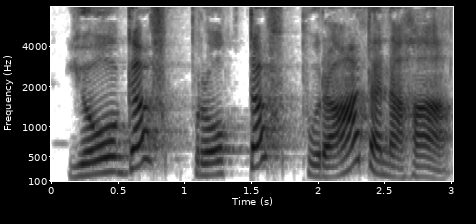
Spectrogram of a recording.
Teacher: ಇಲ್ಲಿ ವಿಸರ್ಗ ಆದ ನಂತರ ಪ್ರೋಕ್ತಹ ಬಂದಿರೋದ್ರಿಂದ ಅದಕ್ಕೆ ಯೋಗಫ್ ಅಂತ ಹೇಳಬೇಕು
